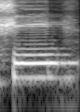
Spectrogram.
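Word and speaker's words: شين: করে আওয়াজ হবে সিন তারপরটা স্যার সিন সিনটা উচ্চারণ করার সময় কি করতে হবে স্যার মুখ ভর্তি করে আওয়াজ হবে শিন আপনি যখন সিন এটা বলবেন মুখের ভেতরে আওয়াজে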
